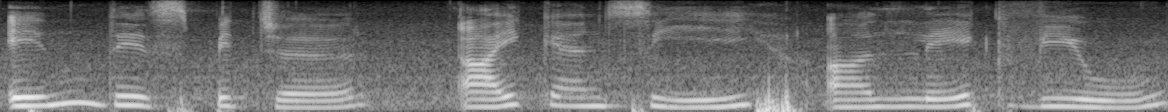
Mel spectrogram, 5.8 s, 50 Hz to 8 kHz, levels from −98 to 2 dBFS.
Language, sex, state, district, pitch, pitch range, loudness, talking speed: English, female, Punjab, Kapurthala, 215 Hz, 195-235 Hz, -18 LUFS, 90 wpm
